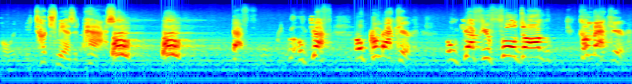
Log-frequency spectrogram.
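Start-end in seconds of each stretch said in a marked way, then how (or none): 2.9-7.8 high, loud desperate calls; calling the dog. Acted. Smith calling his runaway dog Jeff, loud frantic calling. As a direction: yell after a dog that bolted.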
